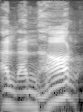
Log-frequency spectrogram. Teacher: الانهار الف لام قمری و نون ساکن بهش های دو چشم اظهار حلقی. را هم حکمش استعلاء است.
